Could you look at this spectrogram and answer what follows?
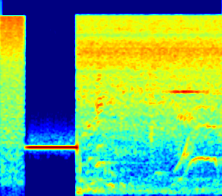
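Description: A camera self-timer beeps once, a long, steady electronic tone lasting under a second, before outdoor background noise and faint voices return.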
